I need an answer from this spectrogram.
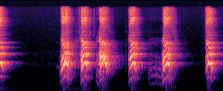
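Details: Two Pomeranians, Sam and Marin, in a barking duet: a brief bark at the start, a silent gap, then six sharp, high yapping barks in quick succession, roughly one every half second.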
